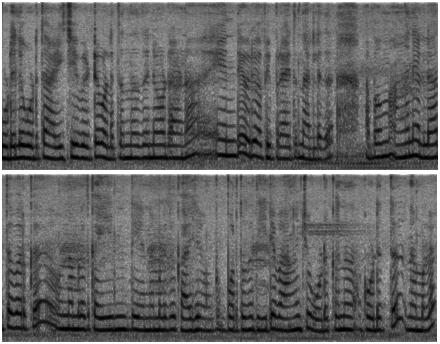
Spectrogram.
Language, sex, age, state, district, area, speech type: Malayalam, female, 30-45, Kerala, Pathanamthitta, rural, spontaneous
